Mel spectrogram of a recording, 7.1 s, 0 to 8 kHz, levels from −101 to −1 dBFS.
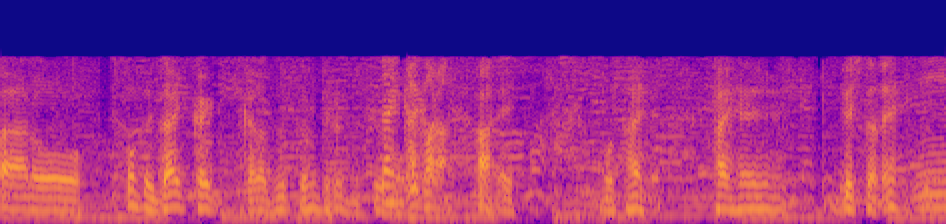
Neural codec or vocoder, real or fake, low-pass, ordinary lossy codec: none; real; 7.2 kHz; AAC, 16 kbps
